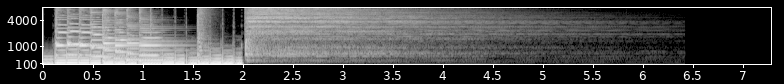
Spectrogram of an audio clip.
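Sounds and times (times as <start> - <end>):
MIDI menu music: 0.1 - 2.0.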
